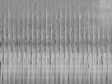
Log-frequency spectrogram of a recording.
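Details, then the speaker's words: Washing machine in its spin cycle, heard through the adjacent wall: fast, steady thumping about ten beats a second as it slams against the wall and floor. Cause unclear. "every time it spins it slams against the wall and the floor down there and it just makes this noise every time is there something wrong here"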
